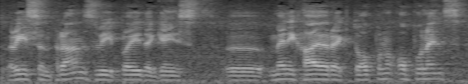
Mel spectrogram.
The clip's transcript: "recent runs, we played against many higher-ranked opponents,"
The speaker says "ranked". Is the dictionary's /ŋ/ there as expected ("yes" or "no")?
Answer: no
